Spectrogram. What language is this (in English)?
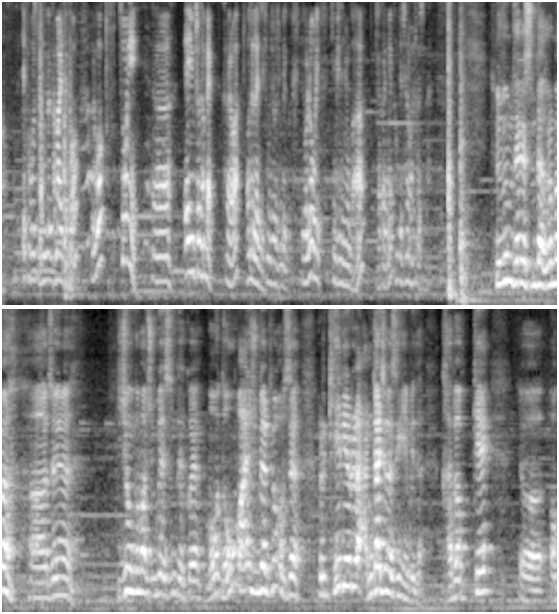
Korean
